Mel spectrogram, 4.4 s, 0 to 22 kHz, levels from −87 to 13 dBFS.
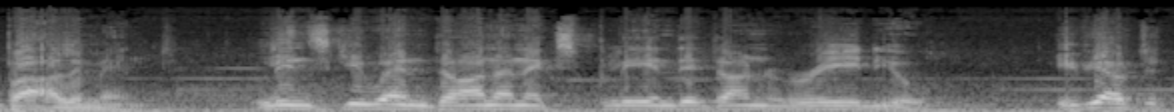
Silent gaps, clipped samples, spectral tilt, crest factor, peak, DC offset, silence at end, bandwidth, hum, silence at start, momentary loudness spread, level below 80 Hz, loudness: none; under 0.1%; -5.5 dB/octave; 14 dB; -2 dBFS; under 0.1%; 0 s; 16 kHz; none; 0 s; 12 LU; -30 dBFS; -16 LUFS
